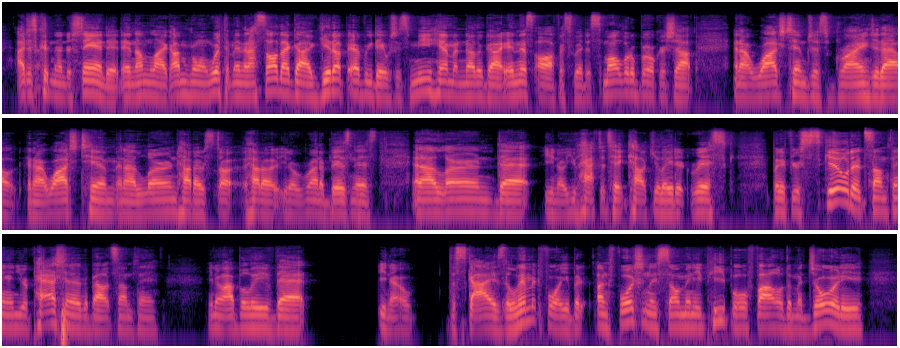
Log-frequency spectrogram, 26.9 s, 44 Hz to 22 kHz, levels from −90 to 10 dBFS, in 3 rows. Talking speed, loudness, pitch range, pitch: 240 wpm, -23 LUFS, 115-130 Hz, 120 Hz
